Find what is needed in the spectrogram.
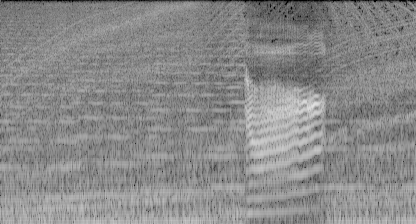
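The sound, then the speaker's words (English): A synthesized engine riser made with a riser creator plugin: a dense, roaring mechanical drone with tonal layers that slowly climb in pitch, then a bright burst of shimmering harmonics sweeps upward around the midpoint before settling back. “That's a nice engine.”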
